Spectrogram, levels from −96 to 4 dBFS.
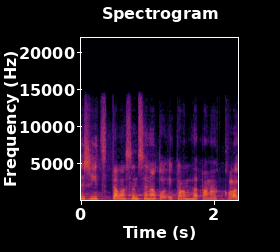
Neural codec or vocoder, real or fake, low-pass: codec, 44.1 kHz, 2.6 kbps, SNAC; fake; 14.4 kHz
